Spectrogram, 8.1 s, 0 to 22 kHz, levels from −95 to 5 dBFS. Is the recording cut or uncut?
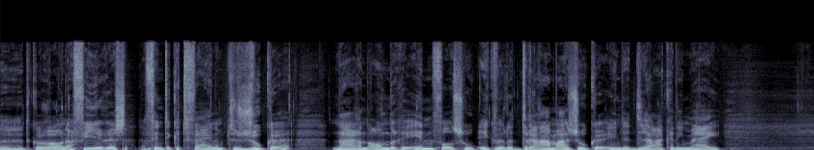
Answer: cut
